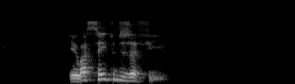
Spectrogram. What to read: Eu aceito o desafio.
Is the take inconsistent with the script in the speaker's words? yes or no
no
